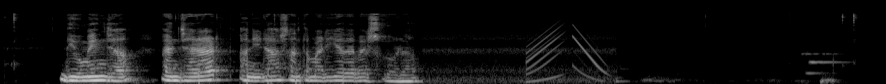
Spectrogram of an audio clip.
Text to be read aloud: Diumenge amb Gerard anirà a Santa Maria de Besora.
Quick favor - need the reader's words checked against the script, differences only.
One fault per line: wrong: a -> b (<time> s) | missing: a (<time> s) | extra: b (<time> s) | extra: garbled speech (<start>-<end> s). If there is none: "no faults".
wrong: amb -> en (1.7 s)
